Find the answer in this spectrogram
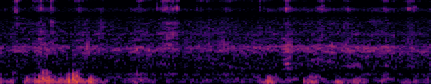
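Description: Wind buffeting a phone microphone outdoors: irregular low rumbling bursts, strongest in the first second and again from near the three-second mark, over a faint steady hiss.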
